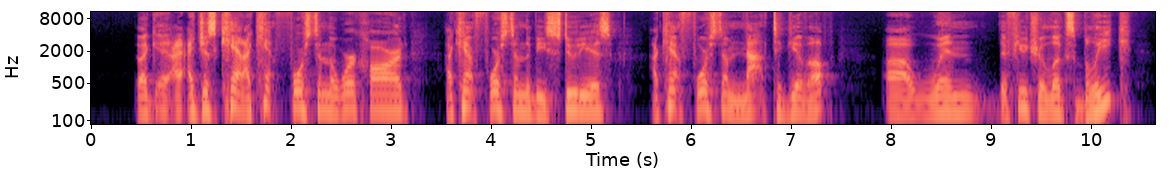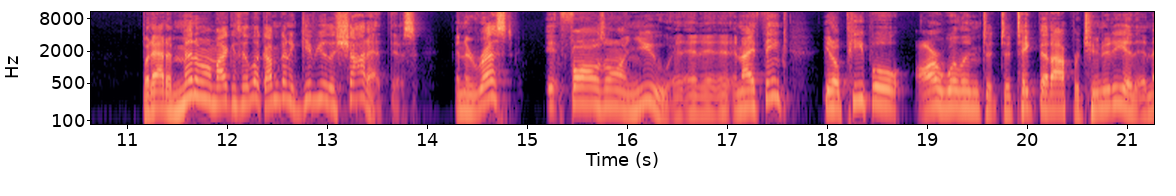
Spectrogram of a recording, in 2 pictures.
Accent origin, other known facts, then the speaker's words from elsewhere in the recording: the South, United States; I grew up in the South. My grandparents were like the second class to desegregate a school in Louisiana.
